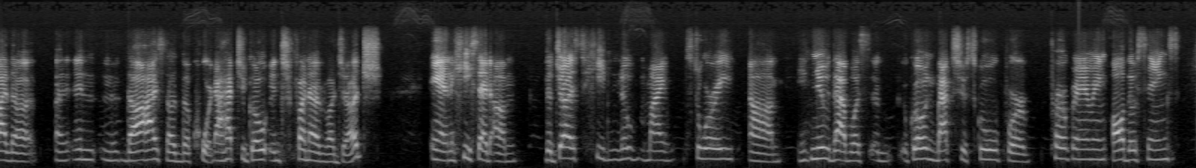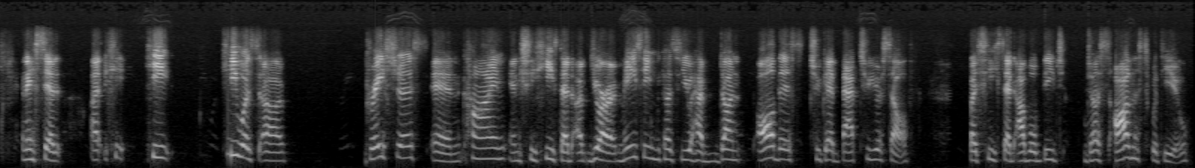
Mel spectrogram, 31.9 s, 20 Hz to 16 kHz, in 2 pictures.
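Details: Adult woman, about 10 years after an ischemic stroke at age 36 that damaged about a third of her brain, including the speech center; initially unable to speak, with right-side paralysis; still recovering, with repetitions and word-finding pauses; post-stroke aphasia and apraxia of speech.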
